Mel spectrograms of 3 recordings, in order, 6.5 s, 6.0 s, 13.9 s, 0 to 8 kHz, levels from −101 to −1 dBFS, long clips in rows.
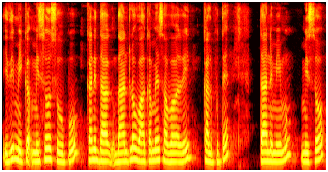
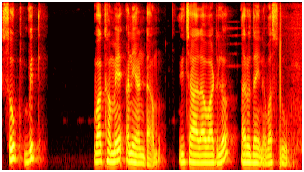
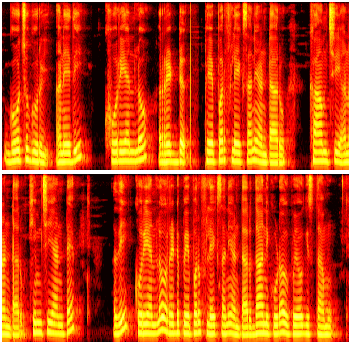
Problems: none marked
